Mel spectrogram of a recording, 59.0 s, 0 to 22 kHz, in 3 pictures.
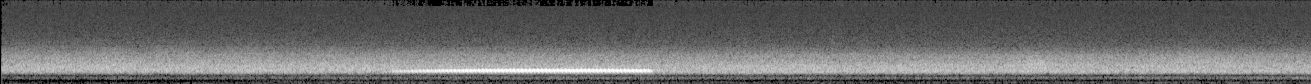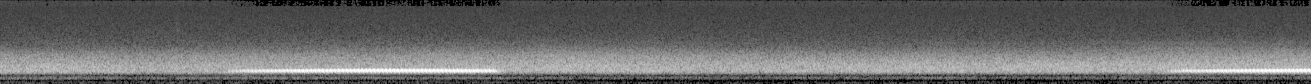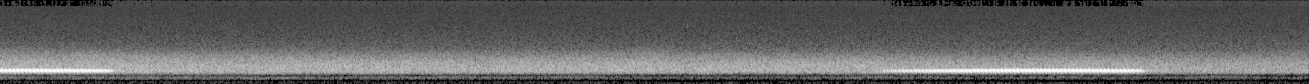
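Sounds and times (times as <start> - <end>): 
Eastern Screech Owl Megascops asio calling: 5.9 - 9.8, 23.1 - 27.2, 37.2 - 41.1, 52.6 - 56.6.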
